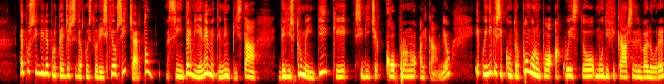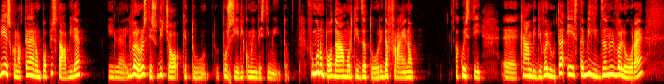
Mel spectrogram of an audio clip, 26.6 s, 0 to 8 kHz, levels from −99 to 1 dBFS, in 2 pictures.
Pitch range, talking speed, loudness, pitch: 170-230 Hz, 155 wpm, -22 LUFS, 190 Hz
